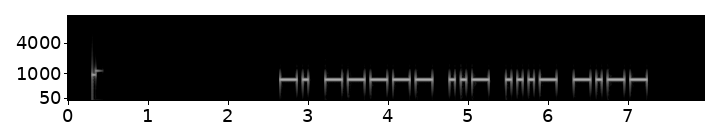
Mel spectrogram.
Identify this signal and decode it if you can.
Morse code, heard as a keyed tone, about 17 wpm, 700 Hz. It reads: N0UVY
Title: USA Call Signs - 5 Characters - Repeated 2x - 17wpm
